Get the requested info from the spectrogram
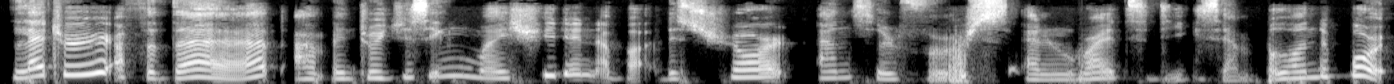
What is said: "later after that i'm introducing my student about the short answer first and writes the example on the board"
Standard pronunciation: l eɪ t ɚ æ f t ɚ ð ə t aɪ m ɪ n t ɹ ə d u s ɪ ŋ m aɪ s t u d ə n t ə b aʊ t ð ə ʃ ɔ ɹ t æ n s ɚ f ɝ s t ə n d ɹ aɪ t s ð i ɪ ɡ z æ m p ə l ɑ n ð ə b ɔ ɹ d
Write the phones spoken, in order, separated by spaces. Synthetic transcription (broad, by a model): l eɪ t ɚ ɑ f t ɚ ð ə t aɪ m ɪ n t ɹ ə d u s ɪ ŋ m aɪ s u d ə n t ə b aʊ t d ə ʃ ɔ ɹ t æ n s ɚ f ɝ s ə n ɹ aɪ t s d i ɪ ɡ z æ m p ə l ɑ n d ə b ɔ ɹ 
